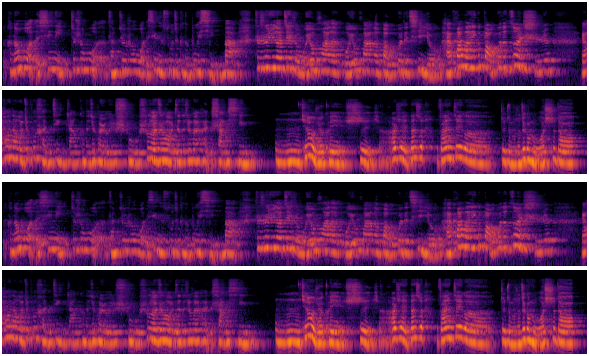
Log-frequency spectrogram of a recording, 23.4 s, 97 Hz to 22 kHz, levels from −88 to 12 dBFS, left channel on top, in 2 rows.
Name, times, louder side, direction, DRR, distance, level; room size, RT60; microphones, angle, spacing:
voice 1, 0.0-16.8, equal, 40° left, 6.2 m, -32 dB
voice 2, 17.1-23.1, right 1 dB, 15° right, 1.3 m, -25 dB
26.5 x 20.0 x 7.8 m
head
